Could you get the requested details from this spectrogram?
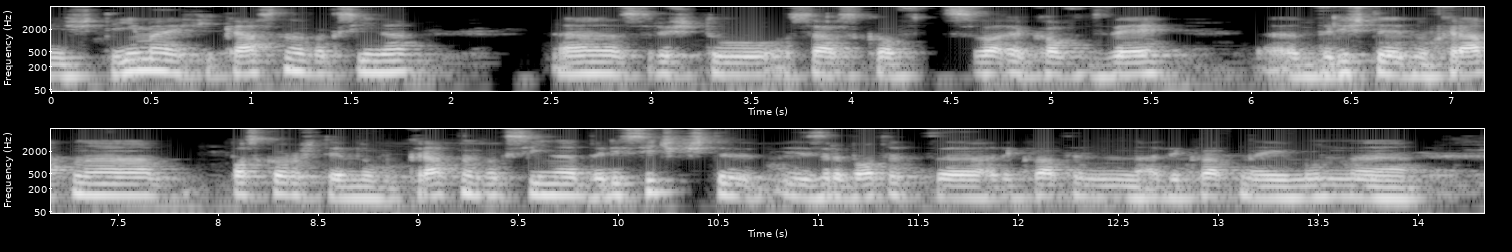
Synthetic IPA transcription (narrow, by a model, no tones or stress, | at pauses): ʃt̪ɛiməɛfikasnəvɐksinə | sɾɛʃt̪ʊo̰saɾskɔfvakɔfd̪vɛ | d̪ɐliʃt̪ɛːd̪nokɾat̪nəposkɔɾʊʃt̪ɛɛmnoɡʊkɾat̪nəvɐksinəd̪ɐlifsit͡ʃki̥ʃt̪ɛizɾɐbɔt̪ʲjət̪ɐd̪ɛkvat̪ɛnɐ̰d̪ɛkvat̪nəimunə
